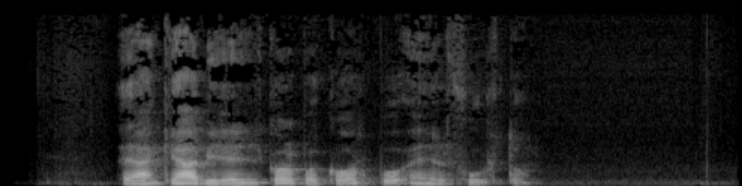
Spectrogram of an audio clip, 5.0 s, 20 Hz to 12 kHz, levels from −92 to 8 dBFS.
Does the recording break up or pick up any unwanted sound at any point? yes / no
no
